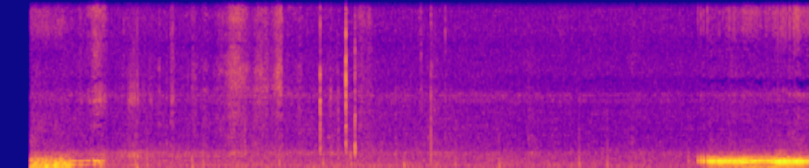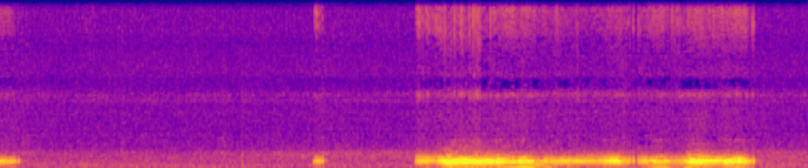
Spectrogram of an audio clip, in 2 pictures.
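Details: Sleeping Shih Tzu dog snoring: three drawn-out buzzing, vibrating breath sounds separated by quiet pauses.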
